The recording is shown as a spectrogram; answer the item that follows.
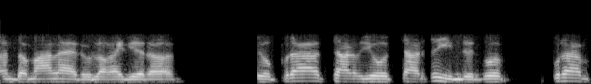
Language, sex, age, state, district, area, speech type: Nepali, male, 45-60, West Bengal, Darjeeling, rural, conversation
